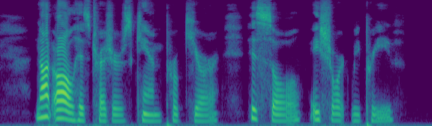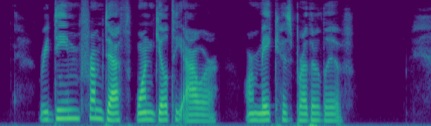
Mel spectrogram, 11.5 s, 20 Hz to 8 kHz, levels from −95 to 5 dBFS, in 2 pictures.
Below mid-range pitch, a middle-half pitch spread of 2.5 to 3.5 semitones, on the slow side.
No: medium, 165 Hz; average, 3.2 semitones; slow, 125 wpm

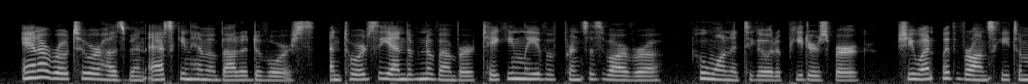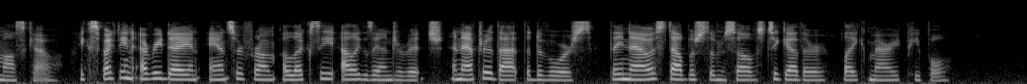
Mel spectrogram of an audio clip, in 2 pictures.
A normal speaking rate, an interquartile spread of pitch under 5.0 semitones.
Yes: average, 160 wpm; average, 3.2 semitones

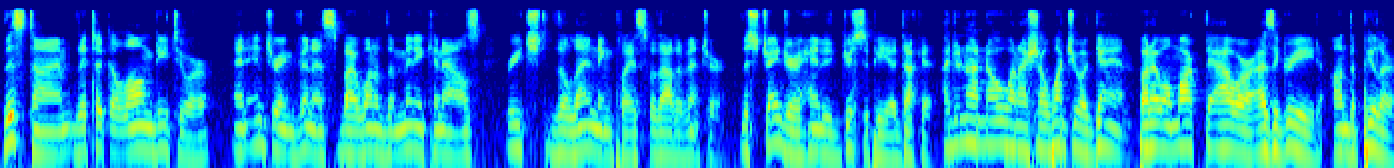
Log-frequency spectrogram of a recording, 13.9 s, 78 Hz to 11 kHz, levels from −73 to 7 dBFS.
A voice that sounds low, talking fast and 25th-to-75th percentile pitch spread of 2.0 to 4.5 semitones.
Yes: low, 130 Hz; fast, 210 wpm; average, 3.4 semitones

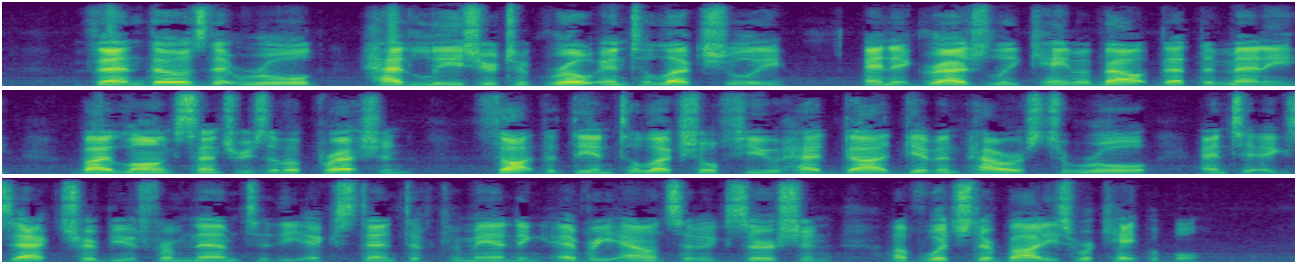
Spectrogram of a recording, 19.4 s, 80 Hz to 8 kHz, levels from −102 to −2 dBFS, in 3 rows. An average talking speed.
Yes: average, 165 wpm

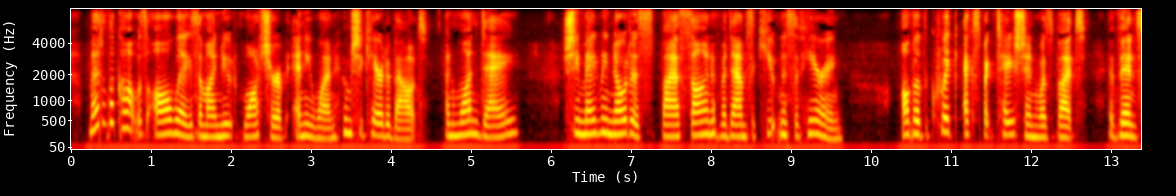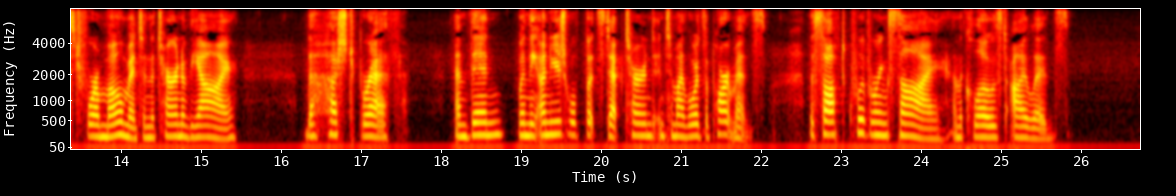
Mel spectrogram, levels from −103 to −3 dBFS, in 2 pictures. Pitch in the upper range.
Yes: high, 215 Hz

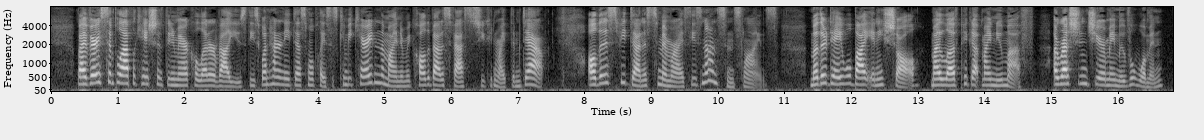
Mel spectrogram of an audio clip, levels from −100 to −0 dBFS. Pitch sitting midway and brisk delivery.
No: high, 220 Hz; fast, 225 wpm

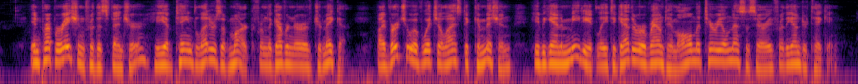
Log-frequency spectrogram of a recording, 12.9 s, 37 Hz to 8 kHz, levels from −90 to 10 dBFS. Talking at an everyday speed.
Yes: average, 160 wpm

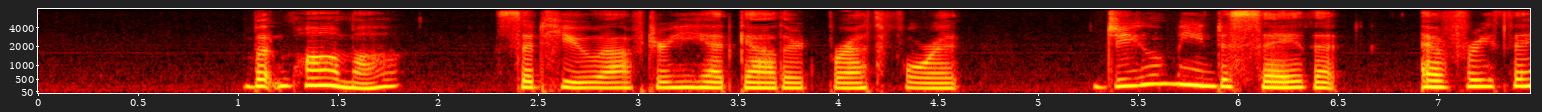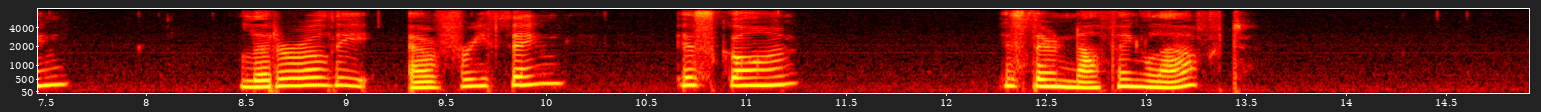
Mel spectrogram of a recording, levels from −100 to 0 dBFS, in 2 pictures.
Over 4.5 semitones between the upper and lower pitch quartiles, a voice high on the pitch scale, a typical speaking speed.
No: average, 5.1 semitones; high, 235 Hz; slow, 105 wpm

